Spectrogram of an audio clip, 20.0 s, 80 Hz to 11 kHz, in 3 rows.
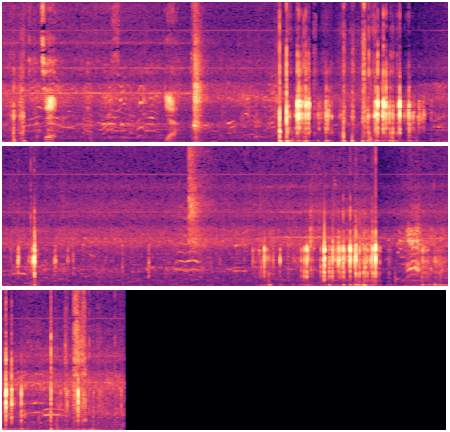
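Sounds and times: roller coaster clattering on track: 4.1s - 15.2s.

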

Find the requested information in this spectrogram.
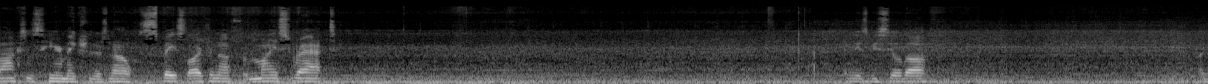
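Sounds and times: air conditioner unit humming: 0.0s - 12.0s.

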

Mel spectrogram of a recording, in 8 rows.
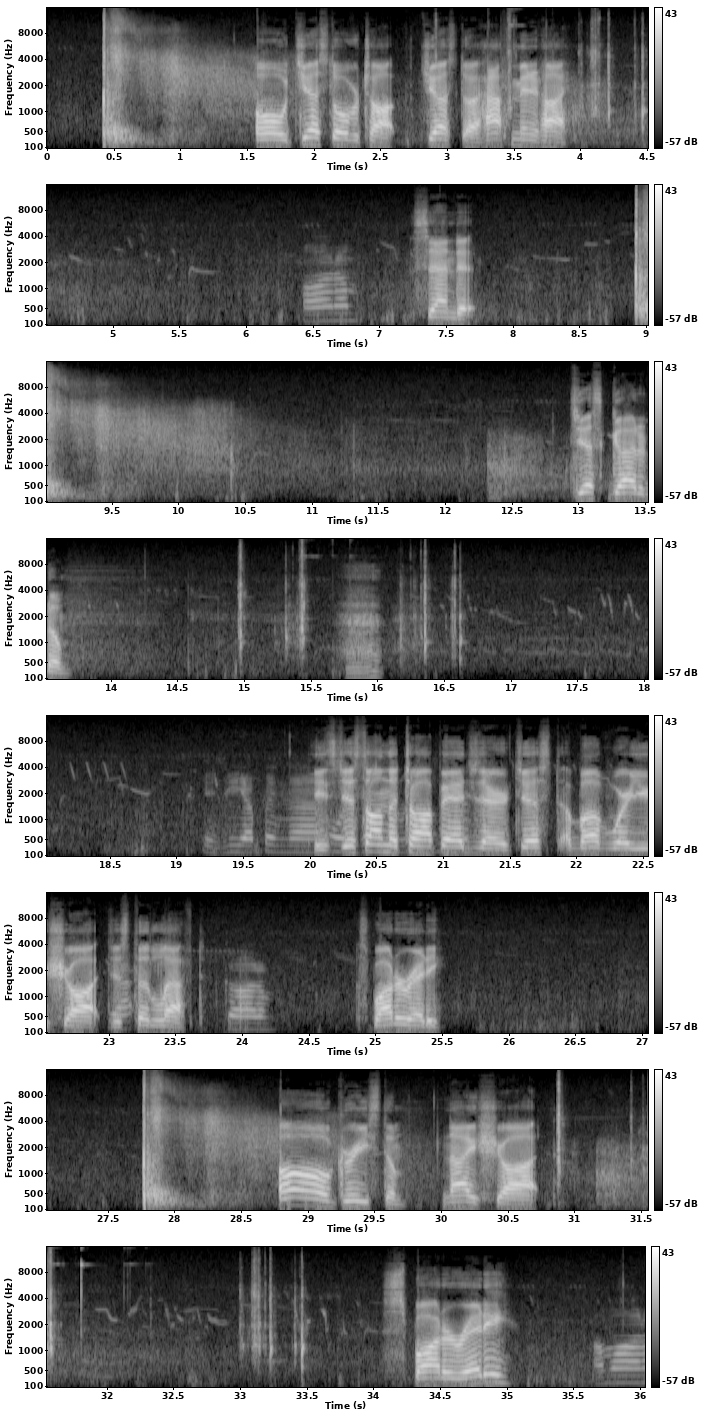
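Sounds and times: rifle bolt clicks: 3.4s - 4.6s, 14.9s - 15.6s, 16.2s - 16.7s, 30.8s - 32.4s, 33.0s - 33.6s
faint bird chirps: 4.4s - 8.9s, 11.3s - 27.6s, 30.7s - 36.0s
faint chirps: 28.8s - 36.0s.

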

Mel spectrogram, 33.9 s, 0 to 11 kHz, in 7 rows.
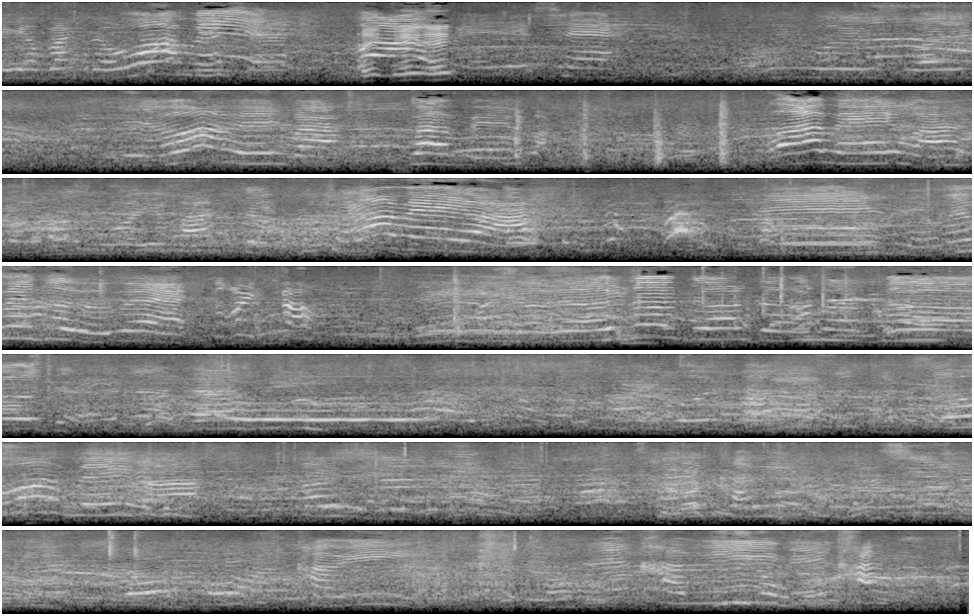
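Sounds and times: toddlers calling and babbling: 0.0s - 33.9s.

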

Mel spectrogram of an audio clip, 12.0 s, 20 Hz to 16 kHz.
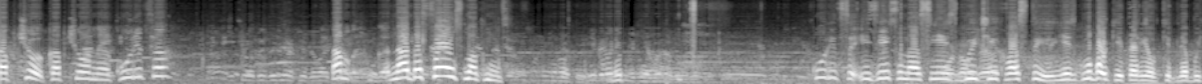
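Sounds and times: people talking quietly: 0.0s - 12.0s.

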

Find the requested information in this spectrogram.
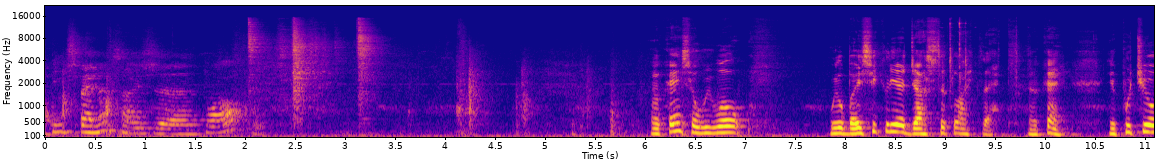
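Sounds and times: tools knocking and clicking: 9.0s - 9.8s.

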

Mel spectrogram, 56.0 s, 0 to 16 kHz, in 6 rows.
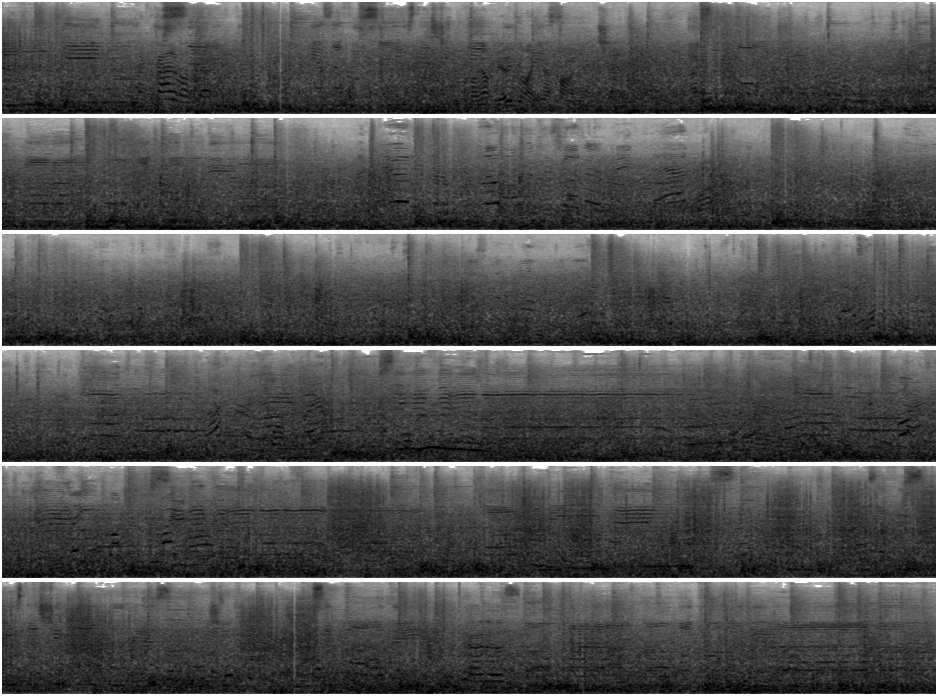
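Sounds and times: distant fireworks bursting: 0.0s - 56.0s
steady music: 15.3s - 56.0s.

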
